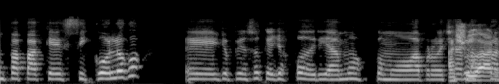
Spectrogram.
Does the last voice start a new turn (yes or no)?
no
